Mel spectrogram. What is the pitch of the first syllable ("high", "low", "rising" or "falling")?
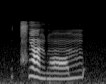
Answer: falling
